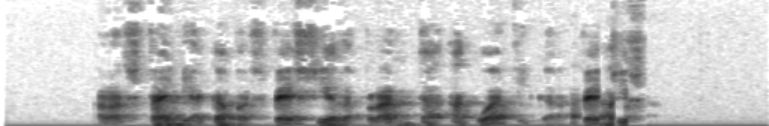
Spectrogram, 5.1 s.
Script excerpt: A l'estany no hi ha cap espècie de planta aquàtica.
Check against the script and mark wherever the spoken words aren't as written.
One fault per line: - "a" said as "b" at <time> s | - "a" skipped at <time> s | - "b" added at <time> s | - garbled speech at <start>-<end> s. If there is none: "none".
- "no" skipped at 1.2 s
- garbled speech at 3.8-4.3 s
